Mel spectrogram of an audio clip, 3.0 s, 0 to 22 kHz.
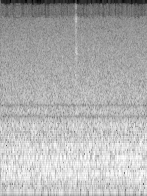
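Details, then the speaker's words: Airflow Calypso CE250 exhaust fan on a vintage light switch, running: soft, steady airy hiss with a faint constant hum. The bent grille makes it chatter at start, and it now runs smoothly. "on this vintage light switch kind of chatters at the beginning because the grille is kind of bent on it but you can hear it running now"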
